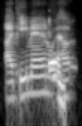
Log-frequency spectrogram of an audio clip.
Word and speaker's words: Ip Man: IP Man?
